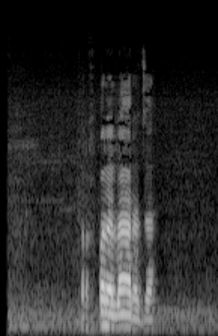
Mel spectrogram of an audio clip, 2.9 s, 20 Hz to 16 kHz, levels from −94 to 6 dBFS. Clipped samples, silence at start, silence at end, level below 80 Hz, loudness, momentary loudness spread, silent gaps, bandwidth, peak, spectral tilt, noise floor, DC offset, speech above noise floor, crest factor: under 0.1%; 1.1 s; 0.85 s; -66 dBFS; -19 LUFS; 22 LU; none; 8.2 kHz; -6 dBFS; -7 dB/octave; -50 dBFS; under 0.1%; 30 dB; 18 dB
